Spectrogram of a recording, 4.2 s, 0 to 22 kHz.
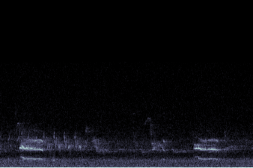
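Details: Buzzard at a nest in Estonia on 20 June 2015 around 18:00, delivering prey and flying off with it; two drawn-out, high, slightly falling mewing calls over steady rural background noise.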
